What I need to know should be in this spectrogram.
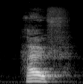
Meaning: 1. cap: chaperon (headgear) 2. cap: cap to blind a falcon used in hunting 3. cap: canvas wrapped around a prairie schooner or other covered wagon 4. hive 5. hive: beehive
- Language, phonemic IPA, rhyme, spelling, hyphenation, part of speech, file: Dutch, /ɦœy̯f/, -œy̯f, huif, huif, noun, Nl-huif.ogg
